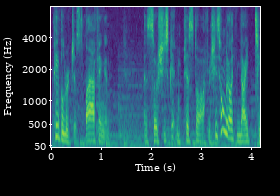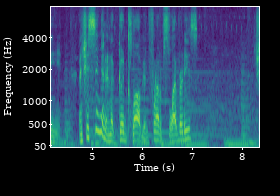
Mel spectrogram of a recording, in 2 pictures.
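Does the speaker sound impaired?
No.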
